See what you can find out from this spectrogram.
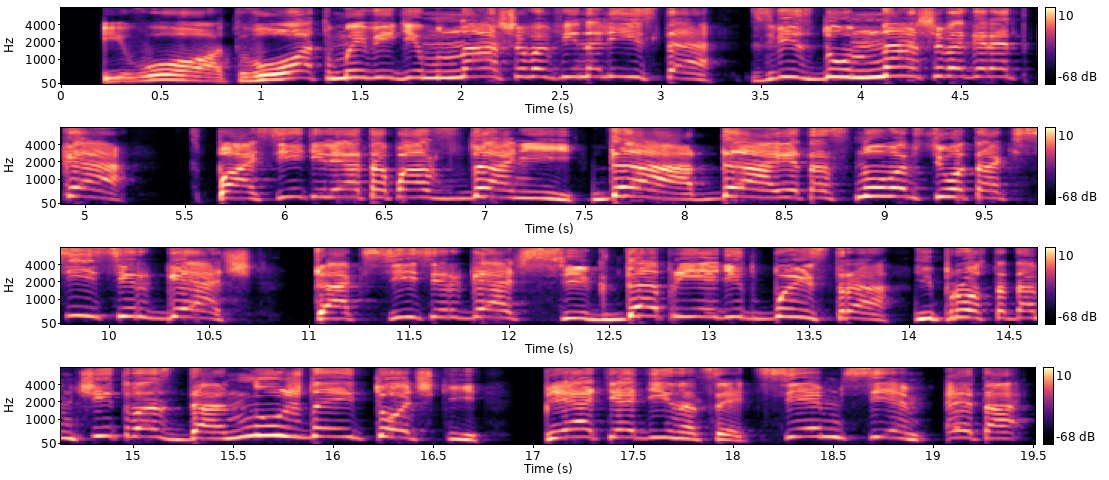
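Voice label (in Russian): комментатор; guberniev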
